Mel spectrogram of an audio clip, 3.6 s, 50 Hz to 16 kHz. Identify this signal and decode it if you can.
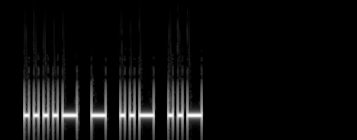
Morse code, heard as a keyed tone, about 25 wpm, 700 Hz. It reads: 4TUU
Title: All Cut Numbers - 4-Digit 25wpm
